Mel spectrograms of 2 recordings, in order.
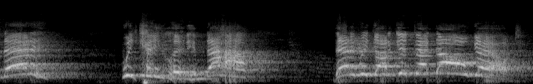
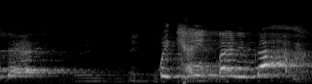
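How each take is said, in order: First: Put-on high, loud desperate plea from a boy; child's pleading cry. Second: Tearful plea. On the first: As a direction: beg your daddy, voice raised high. Son begs father to save dog. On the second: Retold or imitated. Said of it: "had big old tears pop up in his eyes".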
